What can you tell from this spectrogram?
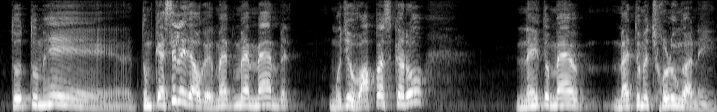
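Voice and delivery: high, loud furious threat; stammering with rage, warn him; angry threat. Acted. Father threatens monster to return child, furious.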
